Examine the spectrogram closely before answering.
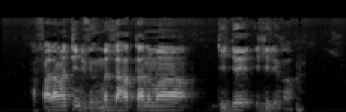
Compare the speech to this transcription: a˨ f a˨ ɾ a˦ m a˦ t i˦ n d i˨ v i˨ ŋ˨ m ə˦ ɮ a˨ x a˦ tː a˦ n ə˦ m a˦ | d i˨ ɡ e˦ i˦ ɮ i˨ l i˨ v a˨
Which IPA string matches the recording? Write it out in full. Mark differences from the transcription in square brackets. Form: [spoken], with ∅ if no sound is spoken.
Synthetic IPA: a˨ f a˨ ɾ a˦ [ŋ] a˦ t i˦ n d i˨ v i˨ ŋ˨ m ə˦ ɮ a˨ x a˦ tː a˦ n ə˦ m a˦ | d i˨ [d] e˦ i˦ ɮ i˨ l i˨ v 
